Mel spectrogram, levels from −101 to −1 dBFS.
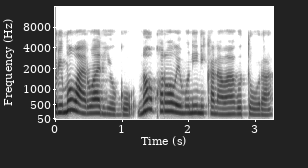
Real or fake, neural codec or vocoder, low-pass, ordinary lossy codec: fake; codec, 16 kHz, 4 kbps, X-Codec, HuBERT features, trained on balanced general audio; 7.2 kHz; none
